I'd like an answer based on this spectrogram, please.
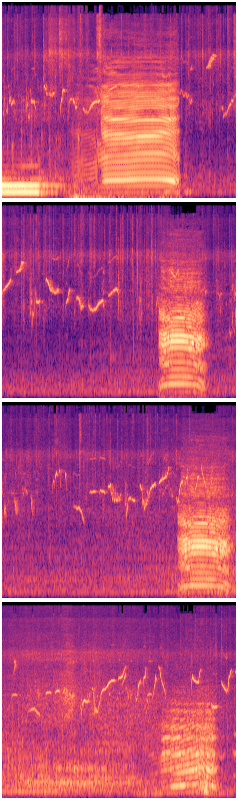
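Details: Tame cows roam widely in search of food. Four separate moos come about five seconds apart, each a rich, drawn-out low call. Birds chirp continuously between them.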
